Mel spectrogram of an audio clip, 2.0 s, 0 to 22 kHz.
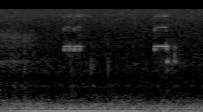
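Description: Two short high electronic beeps from the Launch X431 ProS Mini scan tool, about a second apart: the sign that it has connected and is communicating with the car.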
